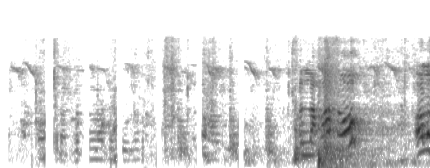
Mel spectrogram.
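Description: Chickens clucking: a run of short, faint clucks, then a louder, longer call about three seconds in.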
